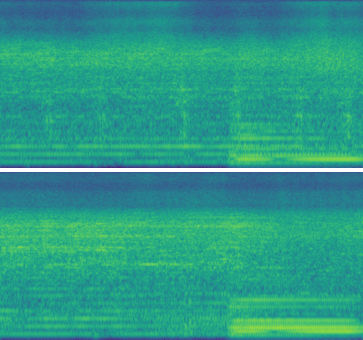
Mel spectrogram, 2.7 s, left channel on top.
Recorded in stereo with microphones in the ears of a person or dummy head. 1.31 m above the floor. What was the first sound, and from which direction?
A guitar, 30° right (ahead or behind).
